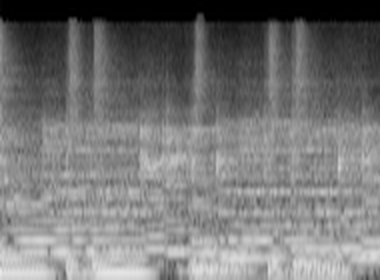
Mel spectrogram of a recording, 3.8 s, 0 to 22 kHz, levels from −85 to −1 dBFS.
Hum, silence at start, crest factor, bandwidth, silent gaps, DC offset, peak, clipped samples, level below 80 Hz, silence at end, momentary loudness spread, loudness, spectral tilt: none; 0 s; 14 dB; 16.5 kHz; none; under 0.1%; -4 dBFS; under 0.1%; -26 dBFS; 0 s; 2 LU; -18 LUFS; -5 dB/octave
